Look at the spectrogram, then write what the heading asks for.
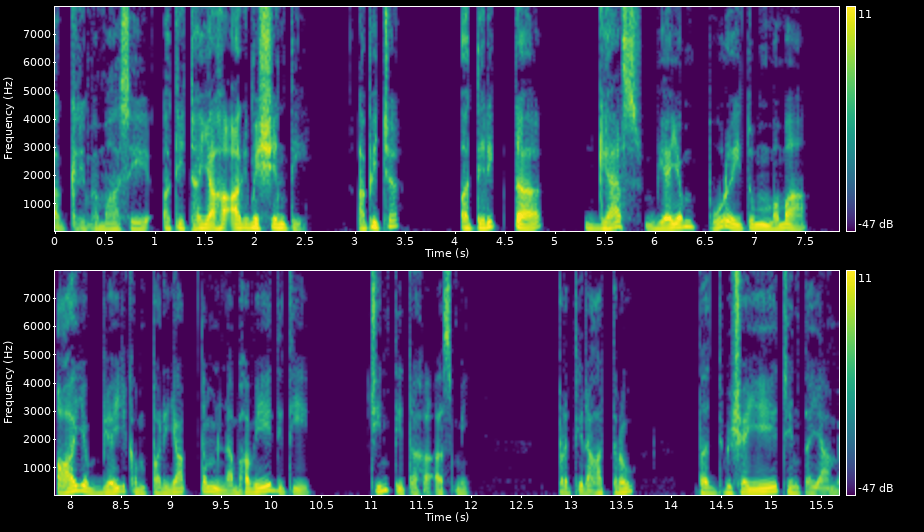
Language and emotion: Sanskrit, fearful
